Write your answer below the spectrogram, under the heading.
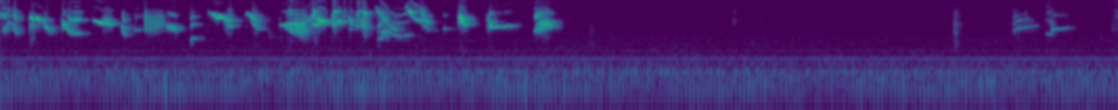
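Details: Young male common linnet in winter, giving a warm-up practice song: a quick, twittering run of varied chirps and buzzy trills for about five seconds, then quiet with a few soft notes near the end.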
